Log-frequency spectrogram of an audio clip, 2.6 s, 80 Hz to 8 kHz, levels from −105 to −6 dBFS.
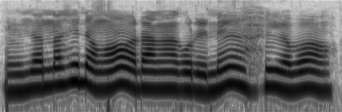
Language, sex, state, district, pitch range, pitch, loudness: Chakma, female, Tripura, Unakoti, 205-235 Hz, 215 Hz, -12 LUFS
